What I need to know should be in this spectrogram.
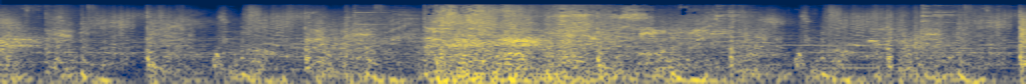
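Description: Swords clash and strike again and again.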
